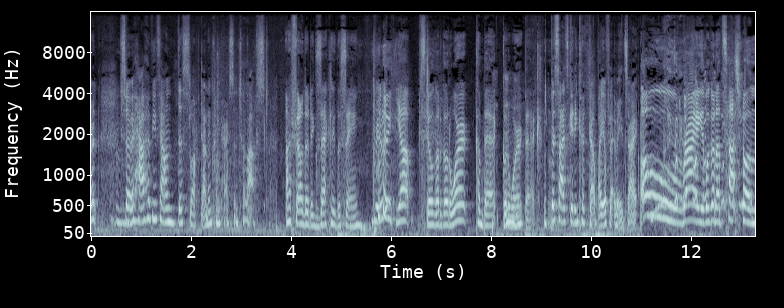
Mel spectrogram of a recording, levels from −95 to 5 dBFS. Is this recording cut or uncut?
cut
